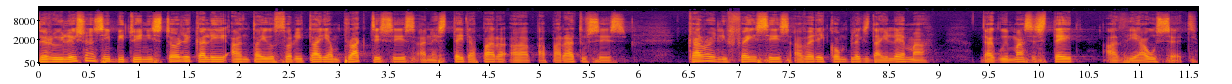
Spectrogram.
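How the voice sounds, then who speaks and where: A man with a Spanish accent speaks at a moderate pace and medium pitch, with fairly even intonation. The recording is very clean, with a silent background and a dry, close sound with no echo. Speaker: artist and former politician. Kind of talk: reading aloud.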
